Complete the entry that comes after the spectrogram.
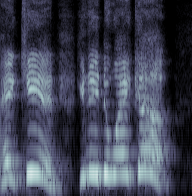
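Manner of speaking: very high, shrill, loud screaming. Retelling how a wrestler leaned over a guardrail at a sleeping kid: imitating someone screaming. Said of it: "starts screaming".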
